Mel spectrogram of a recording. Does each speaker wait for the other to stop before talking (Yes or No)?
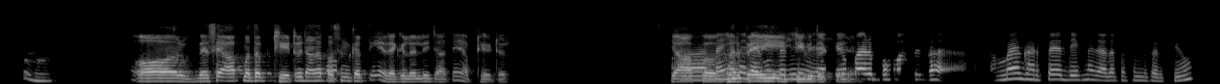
No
